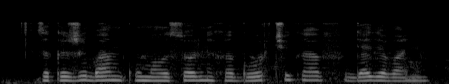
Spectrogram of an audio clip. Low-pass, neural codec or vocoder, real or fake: 7.2 kHz; none; real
